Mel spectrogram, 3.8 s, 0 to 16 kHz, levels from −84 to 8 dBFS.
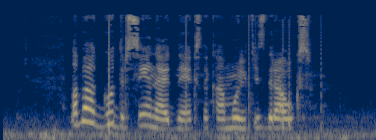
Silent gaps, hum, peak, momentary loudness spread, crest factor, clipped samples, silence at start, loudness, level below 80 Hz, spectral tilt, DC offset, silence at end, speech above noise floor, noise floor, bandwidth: none; none; -6 dBFS; 13 LU; 20 dB; under 0.1%; 0.05 s; -24 LUFS; -46 dBFS; -3 dB/octave; under 0.1%; 0.25 s; 22 dB; -46 dBFS; 11.5 kHz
